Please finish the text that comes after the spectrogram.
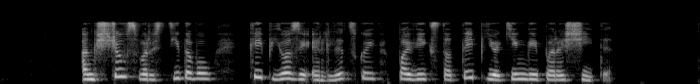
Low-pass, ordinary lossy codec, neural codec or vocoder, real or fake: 7.2 kHz; Opus, 64 kbps; none; real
